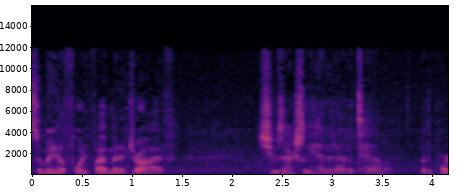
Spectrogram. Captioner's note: whispers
